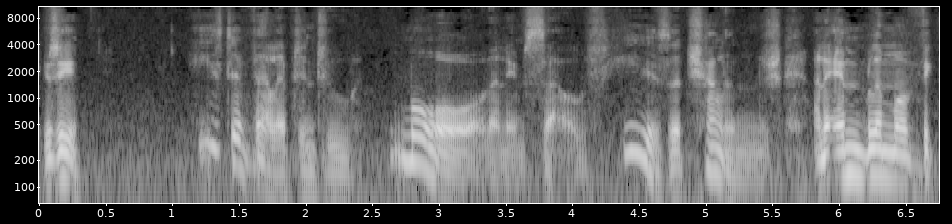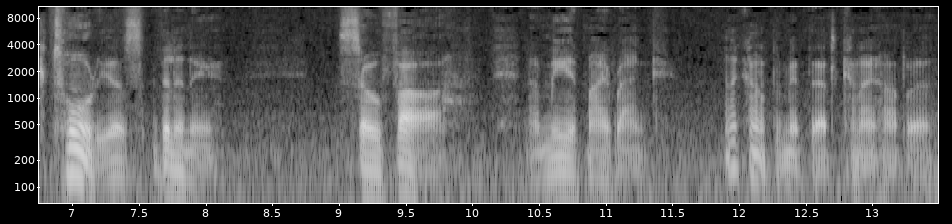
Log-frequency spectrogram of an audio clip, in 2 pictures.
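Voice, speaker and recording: Vengeful senior police chief for radio drama: gravelly, grandiose, with wide dramatic swings. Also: male voice, very deep voice, huge pitch swings, unhurried, slight background noise, full character voice. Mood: sardonic, brooding. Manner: sardonic, grandiose, savouring his words.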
